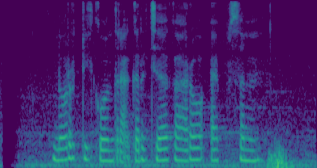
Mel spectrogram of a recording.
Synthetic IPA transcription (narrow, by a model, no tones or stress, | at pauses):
nʊrd̪̥i̤kɔnt̪ɾa̰ʔkərd̥ʒ̥a̤kaɾoʔɛpsən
